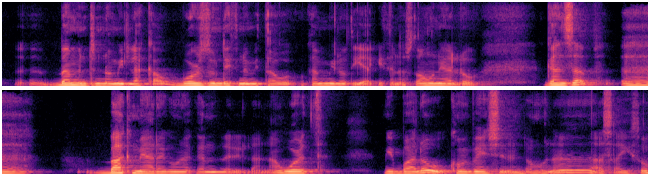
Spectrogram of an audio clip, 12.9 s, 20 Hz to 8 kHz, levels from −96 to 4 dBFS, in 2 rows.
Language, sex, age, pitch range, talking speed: Amharic, male, 20-39, 140-155 Hz, 95 wpm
